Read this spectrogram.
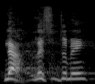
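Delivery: ordinary talk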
